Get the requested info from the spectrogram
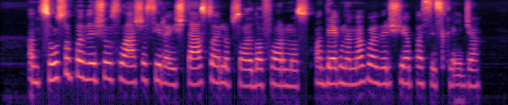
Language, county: Lithuanian, Vilnius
